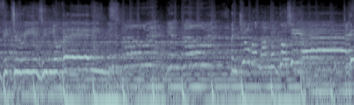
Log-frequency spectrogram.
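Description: A female pop vocalist singing live into a handheld microphone, backed by a band with a steady low bass. Near the end she holds one long, higher note.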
